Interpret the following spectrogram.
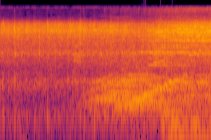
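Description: Steady rain hiss, then a film score swells in about a second in with sustained held notes, and a low bass note enters near the end.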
